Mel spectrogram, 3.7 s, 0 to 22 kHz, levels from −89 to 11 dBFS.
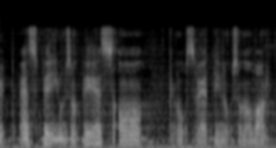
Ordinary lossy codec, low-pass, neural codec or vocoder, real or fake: none; 9.9 kHz; autoencoder, 22.05 kHz, a latent of 192 numbers a frame, VITS, trained on many speakers; fake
